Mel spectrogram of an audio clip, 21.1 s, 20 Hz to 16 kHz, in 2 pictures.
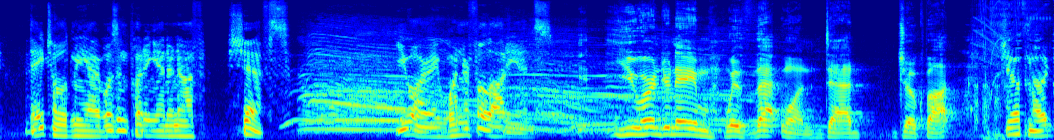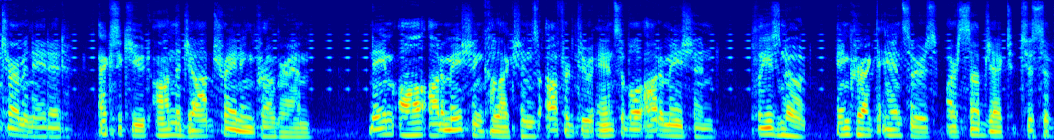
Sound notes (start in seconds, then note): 2.8 crowd booing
